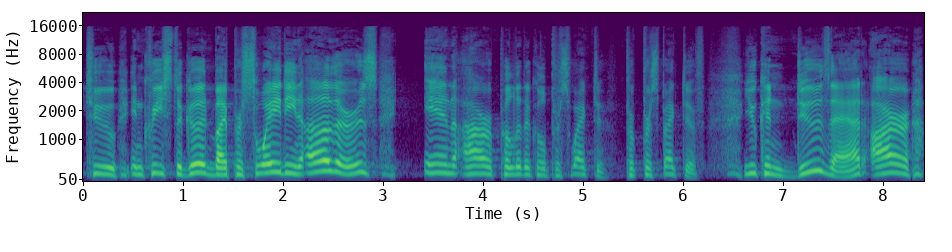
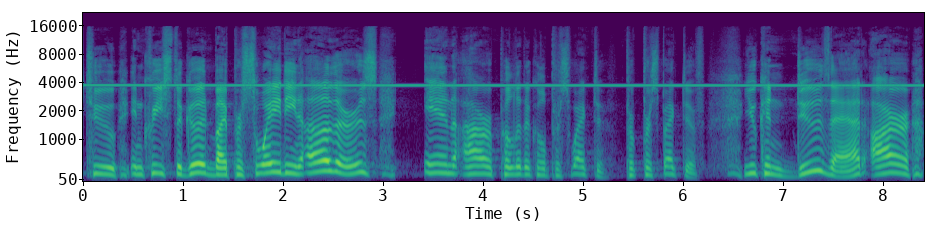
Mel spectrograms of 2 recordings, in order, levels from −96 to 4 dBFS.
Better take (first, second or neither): first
